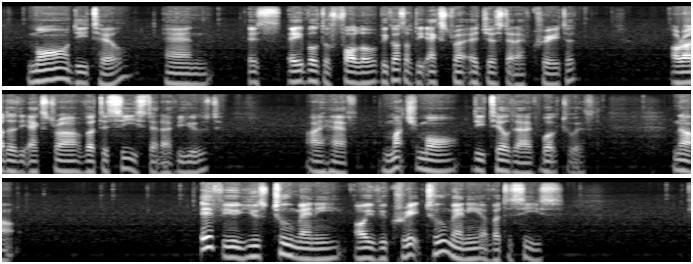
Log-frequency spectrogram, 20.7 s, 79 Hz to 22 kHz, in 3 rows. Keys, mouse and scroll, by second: 0.1 alt+middle click, 0.8 click, 1.8 alt+middle click, 2.3 click, 4.1 alt+middle click, 4.5 click, 5.8 alt+middle click, 6.4 click, 7.6 alt+middle click, 8.2-11.0 drag, 11.2 alt+middle click, 11.7 alt+middle click, 12.3 alt+middle click, 12.6 alt+middle click, 13.2 click, 14.2 alt+middle click, 14.8 alt+middle click, 15.5 click, 16.7 alt+middle click, 17.7-20.6 drag.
